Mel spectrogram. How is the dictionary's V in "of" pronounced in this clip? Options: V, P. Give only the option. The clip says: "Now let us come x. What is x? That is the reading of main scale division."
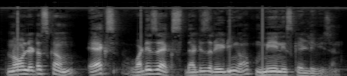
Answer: P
